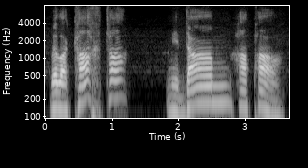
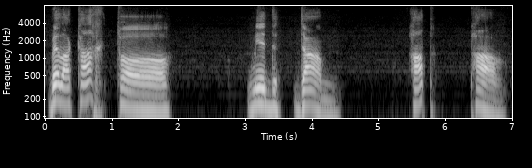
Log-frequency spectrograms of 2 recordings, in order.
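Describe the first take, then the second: First: It is read smoothly and fluidly. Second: It is read haltingly, word by word.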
